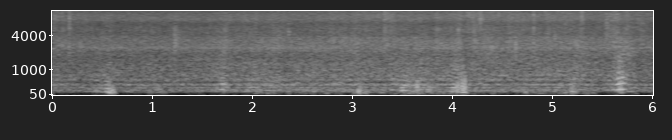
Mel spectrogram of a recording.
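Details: Wild giant honey bees swarming around a nest being harvested in the evening. The hum is low and steady, with sharp knocks and thumps from the work at the nest scattered through it.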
